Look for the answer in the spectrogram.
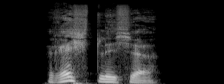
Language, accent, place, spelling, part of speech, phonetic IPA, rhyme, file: German, Germany, Berlin, rechtliche, adjective, [ˈʁɛçtlɪçə], -ɛçtlɪçə, De-rechtliche.ogg
- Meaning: inflection of rechtlich: 1. strong/mixed nominative/accusative feminine singular 2. strong nominative/accusative plural 3. weak nominative all-gender singular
